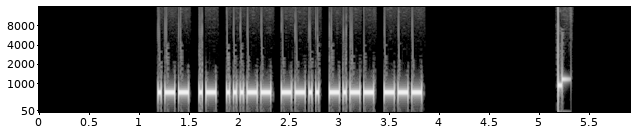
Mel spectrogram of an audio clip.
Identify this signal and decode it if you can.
Morse code, heard as a keyed tone, about 34 wpm, 700 Hz. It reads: WA3ZYO
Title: USA Call Signs - 6 Characters - 3x Character Spacing - 35wpm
